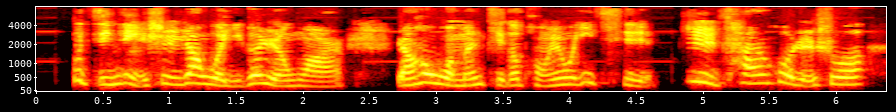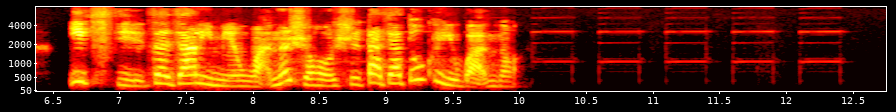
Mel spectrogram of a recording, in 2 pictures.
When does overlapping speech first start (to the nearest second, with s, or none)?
none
